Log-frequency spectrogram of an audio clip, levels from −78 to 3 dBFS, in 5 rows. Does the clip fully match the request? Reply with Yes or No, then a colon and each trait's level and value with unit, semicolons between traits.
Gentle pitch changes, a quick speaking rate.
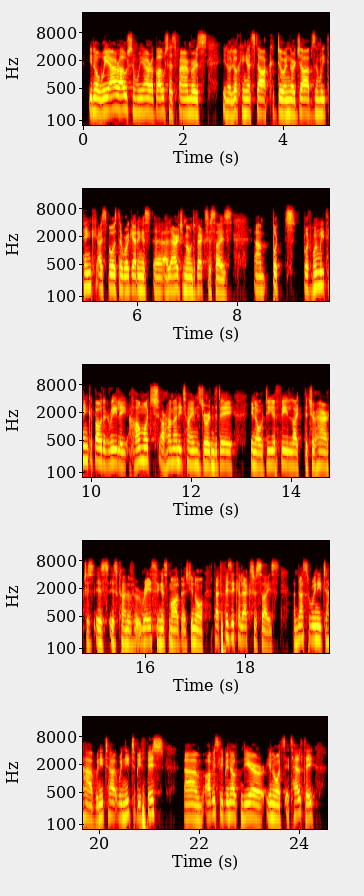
Yes: narrow, 2.1 semitones; fast, 250 wpm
